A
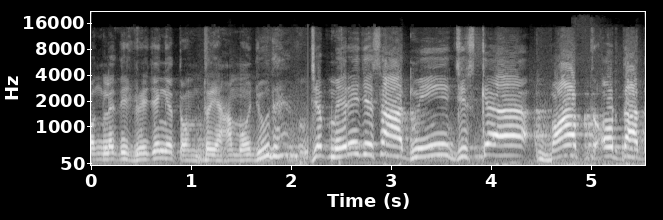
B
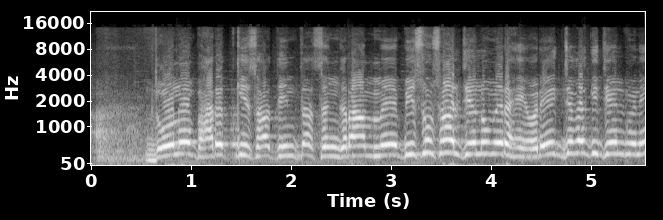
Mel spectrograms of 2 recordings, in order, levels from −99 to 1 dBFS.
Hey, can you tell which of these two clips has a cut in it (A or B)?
A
